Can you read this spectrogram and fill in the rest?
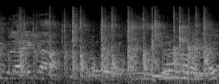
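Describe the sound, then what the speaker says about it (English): An audience at the OCEANS Network annual general meeting gives dense, sustained applause for the current lady president, many hands clapping together in a steady, lively wash throughout. "big clap for the current lady president"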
